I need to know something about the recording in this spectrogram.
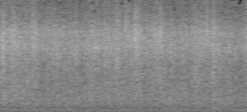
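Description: Steady rain falling, heard as an even, continuous hiss.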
